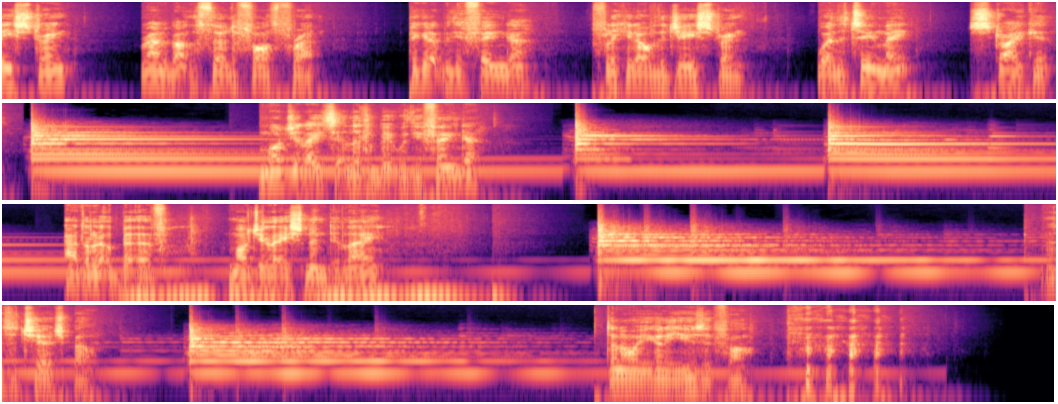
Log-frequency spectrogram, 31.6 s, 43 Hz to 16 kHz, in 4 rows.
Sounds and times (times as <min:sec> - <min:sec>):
Speech: 0:00.0 - 0:02.4, 0:03.0 - 0:08.0, 0:09.8 - 0:11.6, 0:16.3 - 0:18.8, 0:23.6 - 0:24.5, 0:28.2 - 0:29.4.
